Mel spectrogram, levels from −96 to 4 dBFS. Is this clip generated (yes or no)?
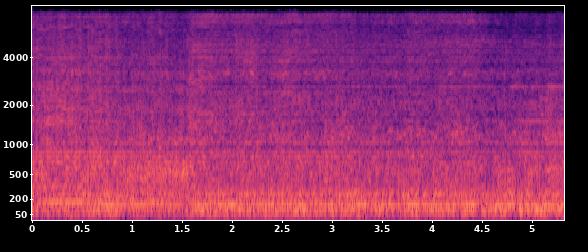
yes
